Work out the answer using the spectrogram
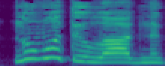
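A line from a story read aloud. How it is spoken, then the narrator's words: Shout then laughter. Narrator (Russian): крикнул важный, засмеялся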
